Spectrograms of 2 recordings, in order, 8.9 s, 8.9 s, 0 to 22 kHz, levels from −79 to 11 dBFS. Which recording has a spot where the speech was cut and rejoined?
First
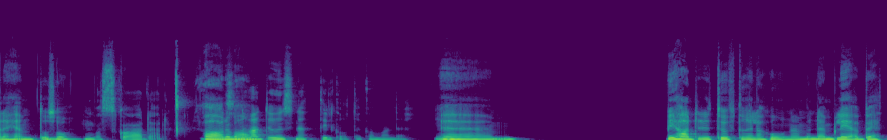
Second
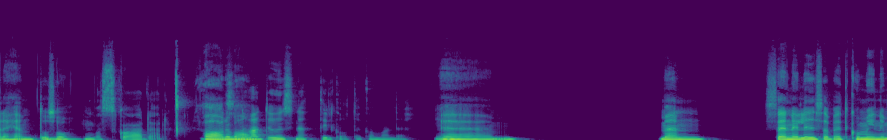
second; 1 cut; at 6.5 s

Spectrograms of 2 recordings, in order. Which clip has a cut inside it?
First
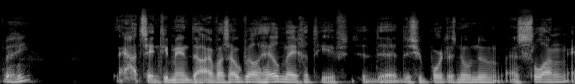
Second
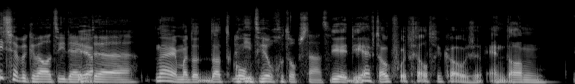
second; 2 cuts; at 0.9 s, 4.8 s

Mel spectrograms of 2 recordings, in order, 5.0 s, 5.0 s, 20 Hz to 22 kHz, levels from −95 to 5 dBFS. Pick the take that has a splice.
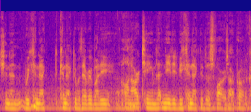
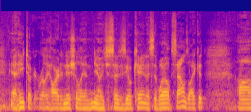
second; 1 cut; at 3.4 s

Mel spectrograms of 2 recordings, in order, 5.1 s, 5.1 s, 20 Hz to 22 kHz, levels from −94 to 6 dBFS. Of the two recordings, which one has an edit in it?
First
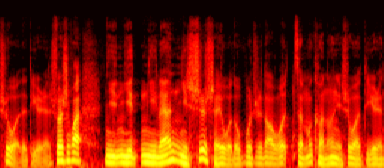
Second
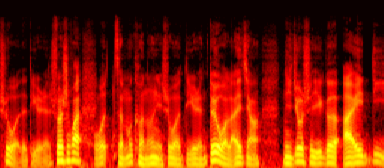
second; 1 cut; at 1.2 s

